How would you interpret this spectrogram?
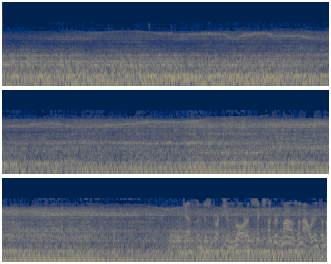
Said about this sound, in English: Now the twister's running along the riverbank and heading out of town.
